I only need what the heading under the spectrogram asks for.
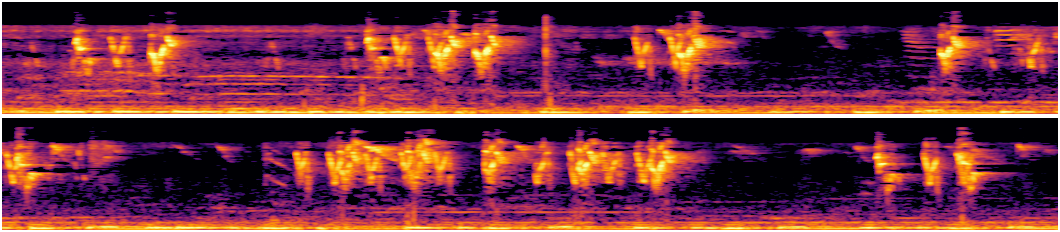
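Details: Rapid, high-pitched chirping phrases of a bar-winged prinia, meant to stimulate birds. Bursts of sharp notes come roughly every one to two seconds, with a constant low background hum throughout.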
